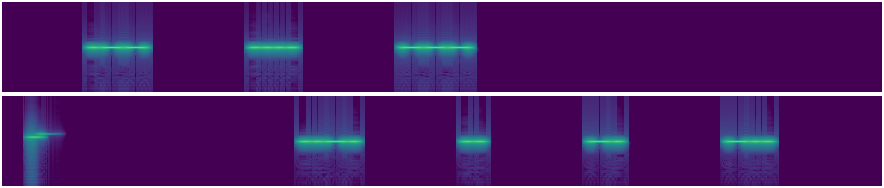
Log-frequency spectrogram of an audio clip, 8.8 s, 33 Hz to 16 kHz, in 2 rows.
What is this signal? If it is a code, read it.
Morse code, heard as a keyed tone, about 40 wpm, spaced as for 14 wpm, 690 Hz. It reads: WHO FIND
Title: 6x Character Spacing - Top 300 Words - 40wpm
